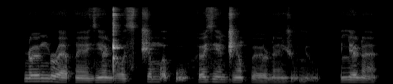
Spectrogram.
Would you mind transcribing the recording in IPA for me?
ɳøː˦ŋɹɛ˨pẽː˨ zʲɛ̃˧ɖɤː˨sʲ t͡ʃə˦ mə̰˦pṵ˦˨hø˦zʲə̃˦ d͡ʒə̃˧ pøː˨ɳẽ˨ʒṵ˨lʲṵ˨ | lʲɛ˧ɳɛ̃˨

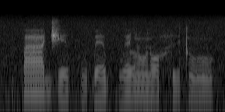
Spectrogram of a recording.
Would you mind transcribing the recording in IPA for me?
paː˦d͡ʒe˨ kʷə˨ɓɛ˨˦ kʷɛ˨˦lɔ̃˦ɾɔ˧ hɨ˨˦tɔ̃˧

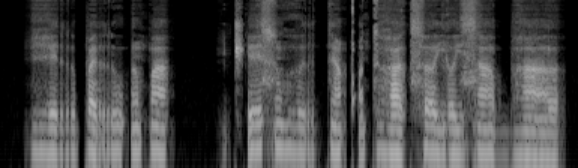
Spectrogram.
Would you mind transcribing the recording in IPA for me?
ɦerʊ pæruʔə̃pã | t͡ʃʼesũ ɦɯrtẽqʼũt ɦat͡sʰɜ jəjsãɐ̯ bʱãɐ̯

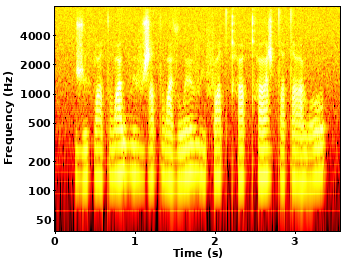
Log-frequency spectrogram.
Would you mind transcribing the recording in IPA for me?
ʒyfwytˤβœwβyv ʒitˤβozwøvi føtˤqʰo qʰoʒtˤøtˤ œβo

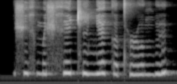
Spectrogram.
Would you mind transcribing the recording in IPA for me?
ʃixmɛʃxecʰɨ ʎɛkɐ tʰɹʊŋɨ

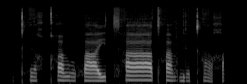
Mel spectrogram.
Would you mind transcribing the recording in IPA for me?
kʰe̤χ qʰɯβo̤faːj t͡sʰaː tʰavɡe̤kʰa̤χ

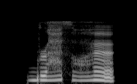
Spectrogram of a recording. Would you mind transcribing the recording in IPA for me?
bɹa̤θɔ̤ ɦœ̃

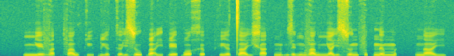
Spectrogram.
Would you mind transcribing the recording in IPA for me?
ɲe˨˩ va˨˩t̚fa˨˩wkḭ˧˨ ɓi˨˩ə̯kə̰˧˥jzu˧ ɓa̰˧˥j ɓe˨˩ɓɔ˧xəː˨˩p̚ hi˨˦ə̯ t̪a˧˩jxa˨˩t̚ nə̰˧˨mzɨ̰˧˥ŋva˨˩wɲa˨˦j zu˧nfə˦˥p̚nə˨˦m | na˨˩j

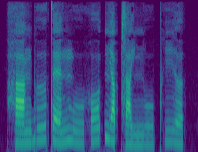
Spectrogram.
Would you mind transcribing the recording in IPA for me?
haː˩˧ŋbɯː˧˥ t̪ɛː˩˧nmuː˩ hoː˧˥t̚ɲa˧p̚sa˩j ɲuː˩ pʰi˥˨ə̯

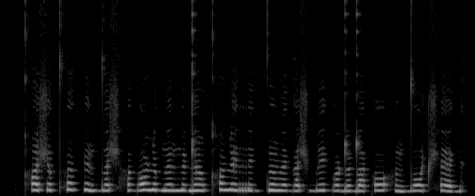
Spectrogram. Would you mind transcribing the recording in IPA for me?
qʰɛʃɐ t̪ʰəkɛ̃ɡ d̪aʃhɐɡɒɳəb ɛ̃n̪ɛɖɛ̃ qʰə̃ɳereɡ tə̃βɛɡaʃ be ɡɔɖɐɖakɔ hə̃ɡd̪ɔt͡ʃʰɛɡ

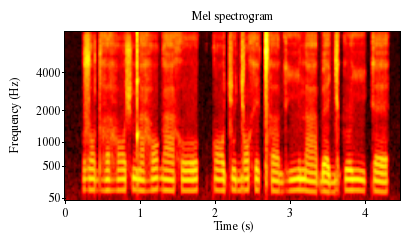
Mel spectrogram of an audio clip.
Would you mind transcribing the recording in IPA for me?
zɔdʱɐ ɦɔːʃŋ͡ǃaɦɔ ɡaːxo | kɔːcuɟɔ xeǀʰɐːɡʱiː naːɓɛ ɟɐkɹiː kɛ

